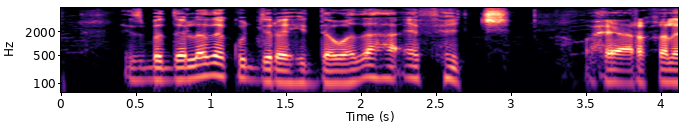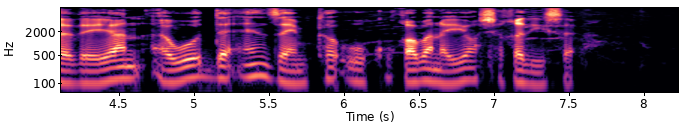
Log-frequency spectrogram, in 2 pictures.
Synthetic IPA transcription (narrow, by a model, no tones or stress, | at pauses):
ʔɪs̬bɛd̪ɛlɐðɐkʰʊt͡ʃɪɾɐɦɪd̪ɐwɐðɐɦɐʔɛfɛt͡ʃwʔɑ̰ħɑjʕɑrqɑlɛðɛjaːnɐwɔːd̪ːɐʔɛnsɐjmkʰɐʔuːkʰʊqɑβɐnɐjɔʃɑqɑðiːsɐ̰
